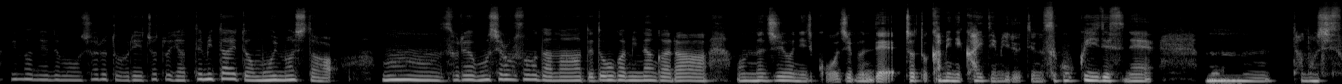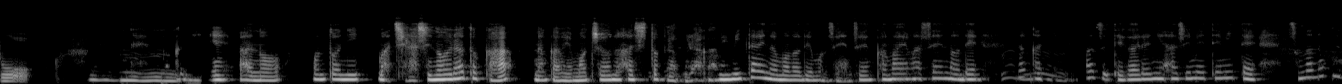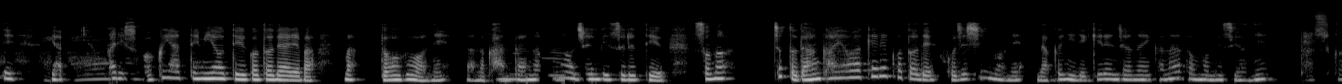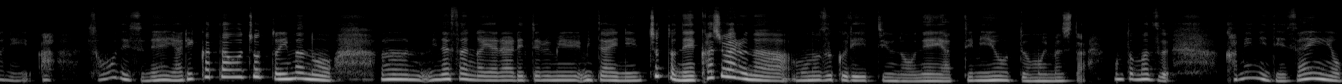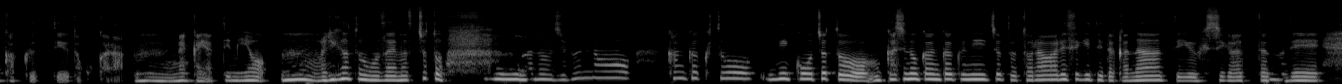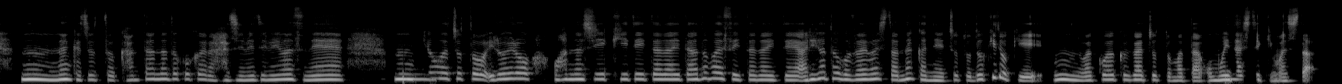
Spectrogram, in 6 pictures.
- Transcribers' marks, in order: none
- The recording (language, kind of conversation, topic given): Japanese, advice, 疲労や気力不足で創造力が枯渇していると感じるのはなぜですか？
